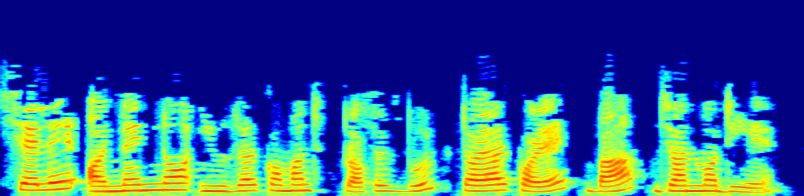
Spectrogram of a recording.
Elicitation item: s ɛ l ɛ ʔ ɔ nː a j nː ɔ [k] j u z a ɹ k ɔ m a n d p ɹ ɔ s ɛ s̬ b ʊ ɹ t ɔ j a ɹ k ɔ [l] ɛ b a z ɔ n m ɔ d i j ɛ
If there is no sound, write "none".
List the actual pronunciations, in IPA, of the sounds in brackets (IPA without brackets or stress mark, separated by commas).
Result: none, ɹ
